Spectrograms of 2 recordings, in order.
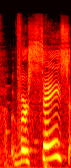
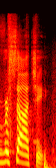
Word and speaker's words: Versace: Now, is it pronounced Versace or Versace? It depends on where you come from.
